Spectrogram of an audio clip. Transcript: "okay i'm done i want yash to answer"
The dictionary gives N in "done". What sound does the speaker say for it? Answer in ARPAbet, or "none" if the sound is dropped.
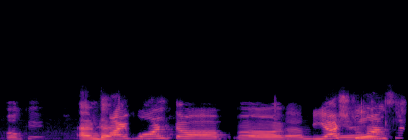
none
